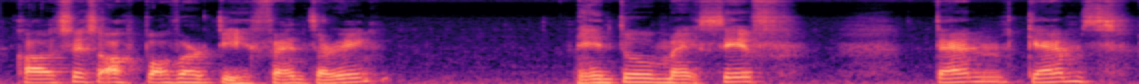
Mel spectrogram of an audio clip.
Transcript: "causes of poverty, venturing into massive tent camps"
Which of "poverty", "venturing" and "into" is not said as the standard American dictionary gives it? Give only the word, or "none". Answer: venturing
